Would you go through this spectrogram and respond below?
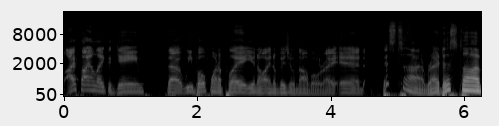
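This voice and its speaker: A man's voice: sits high, a little mellow, no echo. A man hosting a live stream with casual banter, playful and exclamatory as he hypes things up.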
